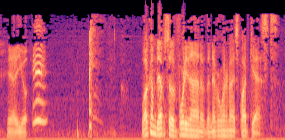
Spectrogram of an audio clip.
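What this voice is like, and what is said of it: Unusually deep voice. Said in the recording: “you have my deep voice today ... you're kind of scary tonight.”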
